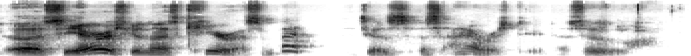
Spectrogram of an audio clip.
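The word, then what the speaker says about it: Ciara: shiban um and do you know c-i-a-r-a isn't sierra coley's got a friend akira and i said but i saw her name said uh sierra's because that's kira what irish dude that's who so i gotta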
